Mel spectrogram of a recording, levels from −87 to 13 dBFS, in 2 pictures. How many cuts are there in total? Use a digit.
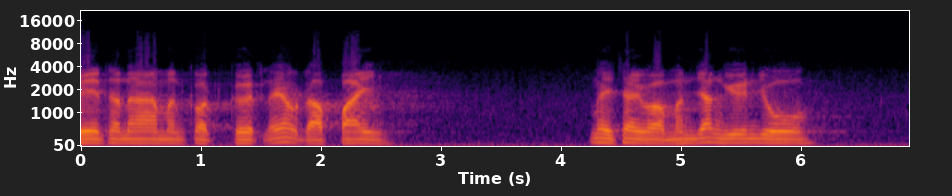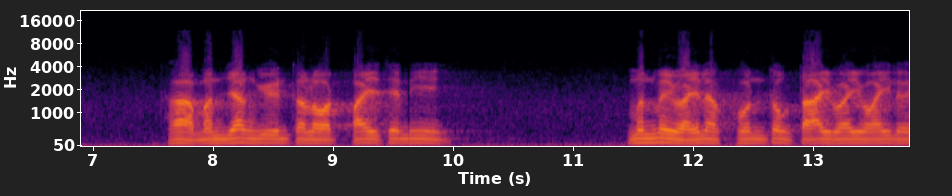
0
